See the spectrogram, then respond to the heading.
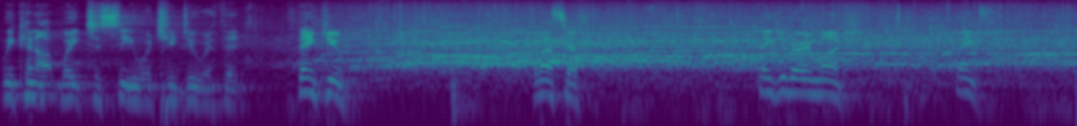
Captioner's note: applause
